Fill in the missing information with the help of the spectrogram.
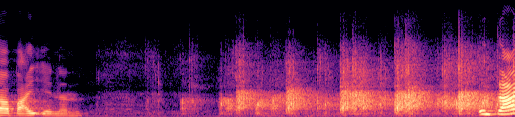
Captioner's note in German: Beifall bei der CDU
